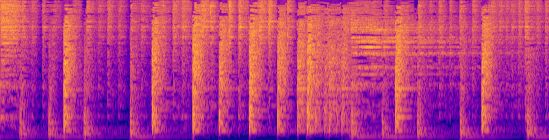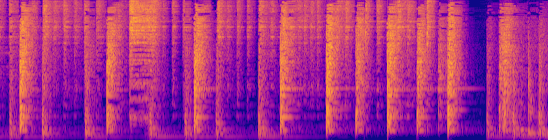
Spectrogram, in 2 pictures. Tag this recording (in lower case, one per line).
hi-hat
cymbal
playing cymbal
